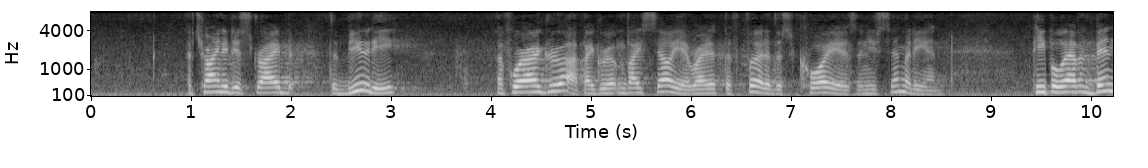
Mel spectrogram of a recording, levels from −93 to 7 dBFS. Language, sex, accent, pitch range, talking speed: English, male, American, 140-210 Hz, 175 wpm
